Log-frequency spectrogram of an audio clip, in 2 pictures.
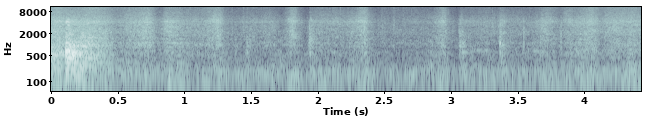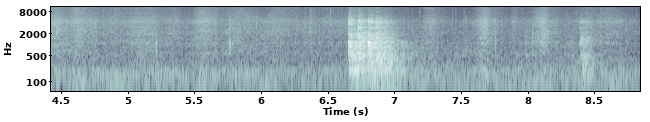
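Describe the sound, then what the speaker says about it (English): Egg is scrambled into pork fried rice in a pan: steady scraping and stirring with faint sizzling throughout, plus a louder clatter of utensil against the pan near the end. No one speaks. "We can start scrambling it in with our rice."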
